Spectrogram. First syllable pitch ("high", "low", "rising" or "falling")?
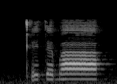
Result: low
